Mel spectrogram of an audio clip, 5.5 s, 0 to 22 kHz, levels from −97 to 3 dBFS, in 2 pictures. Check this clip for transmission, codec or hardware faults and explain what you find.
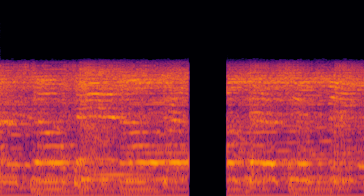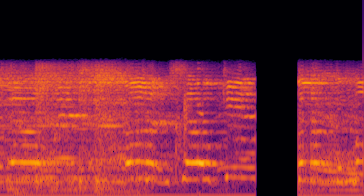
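Two digital broadcast dropouts interrupt the sound. At 1.42 s it snaps to silence within about 3 ms and stays gone until 1.72 s. At 4.65 s it cuts again the same way and returns at 4.98 s. The receiver stopped getting valid frames, either because it lost the signal or because frames failed their checksums, so it muted until clean frames arrived. Each hole of about 290 ms and 320 ms fits roughly nine or ten lost frames, and whatever was transmitted during those gaps is gone for good.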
